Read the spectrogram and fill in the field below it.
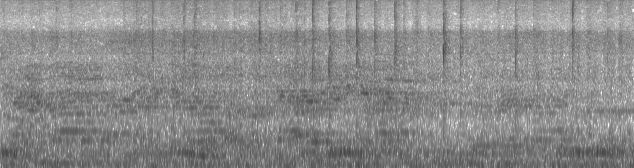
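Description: A female pigeon just taken from a net coos softly amid steady background noise, faint and intermittent, with people talking nearby.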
